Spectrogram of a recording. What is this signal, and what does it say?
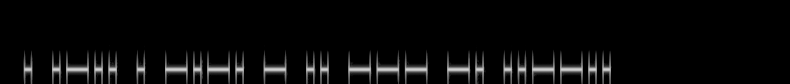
Morse code, heard as a keyed tone, about 17 wpm, 700 Hz. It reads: ELECTION?
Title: Sentences from Top 1500 Words 17wpm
